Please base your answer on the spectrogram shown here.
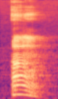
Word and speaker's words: un: Il se prononce un, mais s'écrit UN. À la forme affirmative, je vais vous donner un exemple, nous pourrons dire « Il a un livre ».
